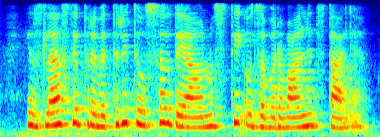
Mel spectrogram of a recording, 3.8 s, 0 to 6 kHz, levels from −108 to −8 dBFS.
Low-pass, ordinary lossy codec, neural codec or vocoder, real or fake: 5.4 kHz; none; none; real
